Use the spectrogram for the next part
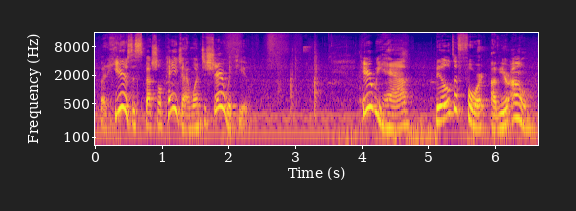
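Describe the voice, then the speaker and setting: Woman teacher, children's read-aloud; highly animated intonation, unhurried, addresses kids directly, faint background noise. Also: rough recording. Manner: expressive, addresses young listeners directly. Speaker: teacher reading to pupils.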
